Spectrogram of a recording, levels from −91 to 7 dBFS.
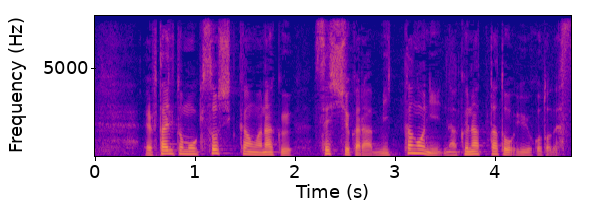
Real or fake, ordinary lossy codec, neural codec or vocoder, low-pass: real; none; none; none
